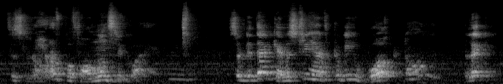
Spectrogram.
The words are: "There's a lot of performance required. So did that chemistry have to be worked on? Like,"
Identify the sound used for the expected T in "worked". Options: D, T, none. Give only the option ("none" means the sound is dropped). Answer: T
